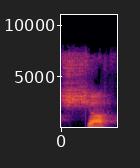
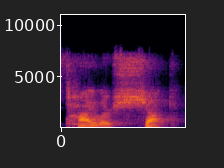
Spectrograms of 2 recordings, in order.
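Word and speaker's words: Shough: Yes, Shuck is how you pronounce, by the way, his last name. It's not Shuff, it's not Shuff, it's Tyler Shuck.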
